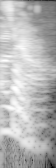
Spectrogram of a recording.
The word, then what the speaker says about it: Olhão: But Olhão.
